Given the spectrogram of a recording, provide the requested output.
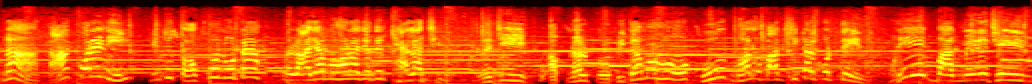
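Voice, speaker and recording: A scheming male court minister in a cartoon. The voice is very high and animated, eager and argumentative in manner. It sounds a little off the mic, with music behind it. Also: moderate pace, recorded from a distance, low-quality recording. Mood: explanatory. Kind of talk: cartoon voice acting.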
